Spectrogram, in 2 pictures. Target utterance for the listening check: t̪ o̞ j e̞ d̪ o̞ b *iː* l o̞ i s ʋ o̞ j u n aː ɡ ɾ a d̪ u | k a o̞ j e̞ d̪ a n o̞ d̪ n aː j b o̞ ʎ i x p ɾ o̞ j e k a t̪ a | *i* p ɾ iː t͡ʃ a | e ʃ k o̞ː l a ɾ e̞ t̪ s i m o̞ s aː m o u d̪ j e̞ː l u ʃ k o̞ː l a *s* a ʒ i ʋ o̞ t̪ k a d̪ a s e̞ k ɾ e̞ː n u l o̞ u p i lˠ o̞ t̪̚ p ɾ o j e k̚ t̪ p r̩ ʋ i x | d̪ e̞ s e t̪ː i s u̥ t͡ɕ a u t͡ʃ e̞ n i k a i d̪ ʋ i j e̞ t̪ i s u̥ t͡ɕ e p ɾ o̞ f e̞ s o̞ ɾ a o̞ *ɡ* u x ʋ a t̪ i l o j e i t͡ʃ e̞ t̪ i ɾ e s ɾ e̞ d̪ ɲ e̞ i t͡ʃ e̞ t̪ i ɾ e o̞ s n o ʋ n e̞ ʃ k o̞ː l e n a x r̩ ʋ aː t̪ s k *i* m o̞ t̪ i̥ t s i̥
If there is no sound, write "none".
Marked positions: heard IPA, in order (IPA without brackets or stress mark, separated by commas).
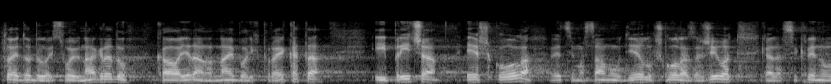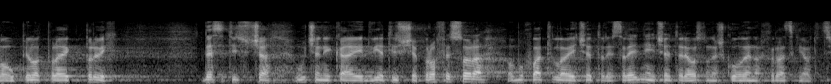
i, i, z, b, i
